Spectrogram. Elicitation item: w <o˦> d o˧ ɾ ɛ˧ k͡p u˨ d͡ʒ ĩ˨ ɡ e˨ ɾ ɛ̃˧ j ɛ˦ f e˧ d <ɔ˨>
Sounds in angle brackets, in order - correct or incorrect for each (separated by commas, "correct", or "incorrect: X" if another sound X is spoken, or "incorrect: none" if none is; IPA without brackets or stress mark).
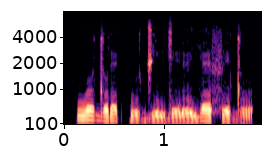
correct, incorrect: o˨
